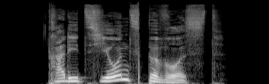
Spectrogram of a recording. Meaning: tradition-conscious
- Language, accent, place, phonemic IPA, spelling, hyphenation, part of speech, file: German, Germany, Berlin, /tʁadiˈt͡si̯oːnsbəˌvʊst/, traditionsbewusst, tra‧di‧ti‧ons‧be‧wusst, adjective, De-traditionsbewusst.ogg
